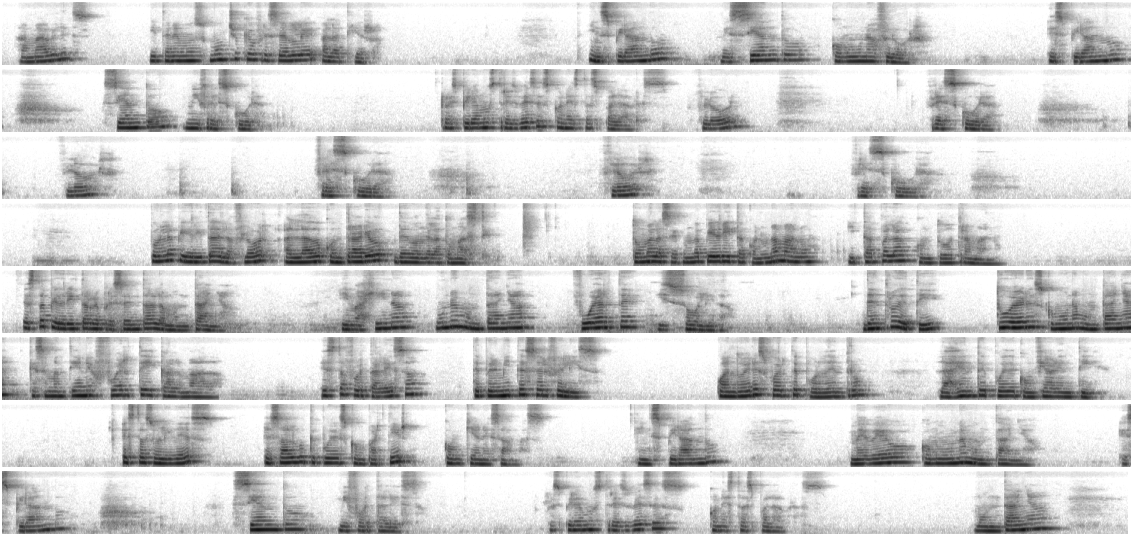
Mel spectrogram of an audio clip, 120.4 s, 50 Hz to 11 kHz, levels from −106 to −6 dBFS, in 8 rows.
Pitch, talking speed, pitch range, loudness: 205 Hz, 65 wpm, 175-230 Hz, -27 LUFS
